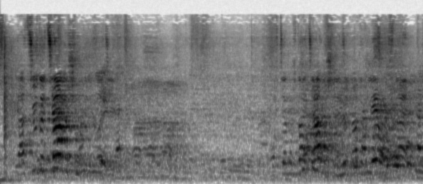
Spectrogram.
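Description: Indistinct voices of people talking in a large hall, in two spells with a quieter lull in the middle.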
